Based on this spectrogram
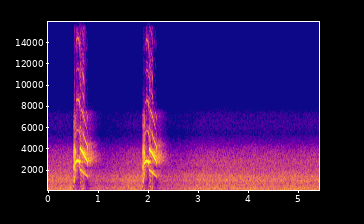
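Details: Alexandrine parakeet kept indoors, relaxing in front of a mirror, gives two loud, harsh squawks about a second and a half apart, each a short rasping burst with a bent whistled tone inside, over a quiet room hiss.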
